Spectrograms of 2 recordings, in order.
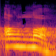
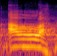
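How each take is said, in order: First: The vowel after the l sounds like 'o'. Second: The vowel after the l sounds like 'a'. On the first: The speaker calls it right. "Sebetulnya sih pakai O" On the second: The speaker calls it wrong. "bukan Allah ya"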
